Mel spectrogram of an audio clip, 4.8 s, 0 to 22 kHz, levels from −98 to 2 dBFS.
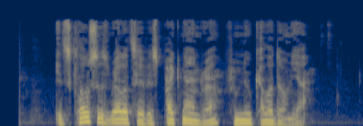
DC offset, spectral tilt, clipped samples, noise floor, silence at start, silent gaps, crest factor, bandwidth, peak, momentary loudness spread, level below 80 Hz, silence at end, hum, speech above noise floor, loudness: under 0.1%; -6 dB/octave; under 0.1%; -68 dBFS; 0.75 s; none; 16 dB; 11.5 kHz; -10 dBFS; 12 LU; -46 dBFS; 0.75 s; none; 44 dB; -25 LUFS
